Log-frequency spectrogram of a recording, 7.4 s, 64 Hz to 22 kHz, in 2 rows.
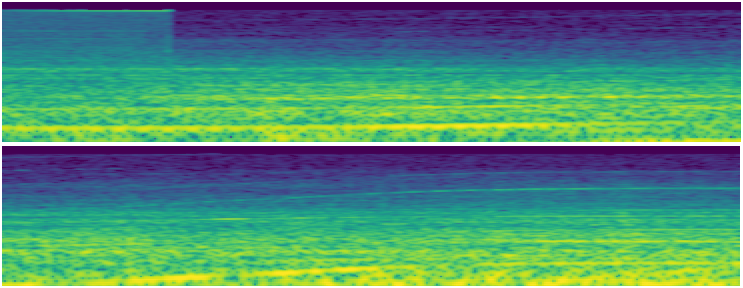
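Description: Gulfstream G200's twin Pratt & Whitney PW306A turbofans spooling up to takeoff thrust: a low rumble under a whine that starts rising in pitch about halfway through and levels off near the end.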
